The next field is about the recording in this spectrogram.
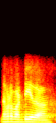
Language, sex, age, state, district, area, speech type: Malayalam, male, 18-30, Kerala, Idukki, rural, conversation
